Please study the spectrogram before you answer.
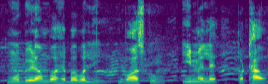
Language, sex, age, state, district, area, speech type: Odia, male, 30-45, Odisha, Jagatsinghpur, urban, read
